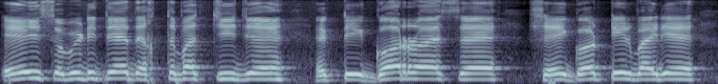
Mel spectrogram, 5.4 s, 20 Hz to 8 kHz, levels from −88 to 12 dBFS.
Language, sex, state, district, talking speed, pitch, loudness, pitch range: Bengali, male, Assam, Hailakandi, 120 wpm, 210 Hz, -13 LUFS, 200-220 Hz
